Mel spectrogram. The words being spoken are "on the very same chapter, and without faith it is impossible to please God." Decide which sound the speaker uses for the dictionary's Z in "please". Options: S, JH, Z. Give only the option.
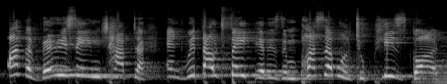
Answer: Z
